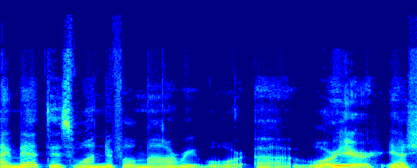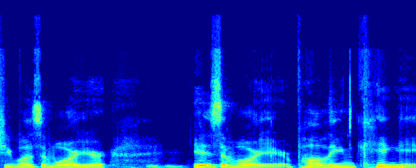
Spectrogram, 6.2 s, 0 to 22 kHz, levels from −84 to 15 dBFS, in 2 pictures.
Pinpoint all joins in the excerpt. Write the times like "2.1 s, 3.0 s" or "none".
none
